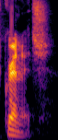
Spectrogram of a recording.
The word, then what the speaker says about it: Greenwich: It's spelled Greenwich. It's Greenwich.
